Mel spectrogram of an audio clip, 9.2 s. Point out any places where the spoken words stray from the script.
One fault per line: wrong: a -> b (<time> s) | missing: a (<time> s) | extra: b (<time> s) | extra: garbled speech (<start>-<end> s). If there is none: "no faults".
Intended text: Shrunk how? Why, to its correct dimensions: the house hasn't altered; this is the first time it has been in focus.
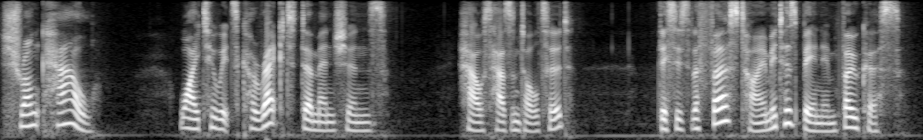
missing: the (3.9 s)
